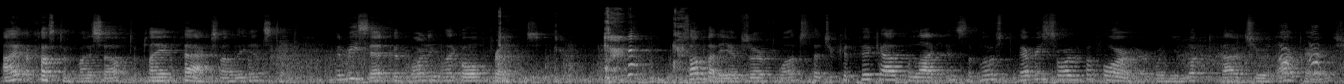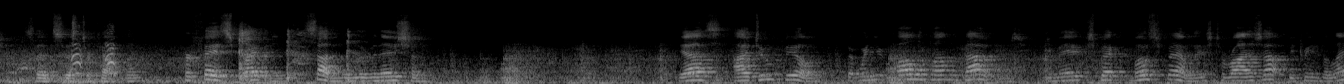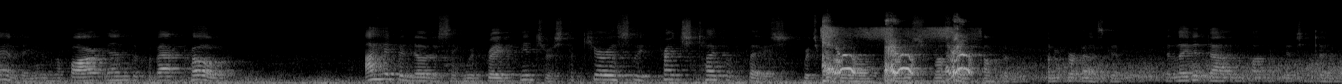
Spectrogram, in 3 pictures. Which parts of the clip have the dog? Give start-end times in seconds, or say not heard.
12.8-14.7, 35.0-36.7.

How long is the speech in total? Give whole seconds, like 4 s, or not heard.
35 s.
